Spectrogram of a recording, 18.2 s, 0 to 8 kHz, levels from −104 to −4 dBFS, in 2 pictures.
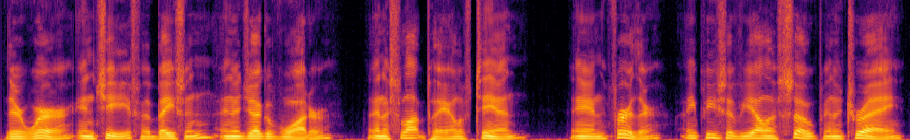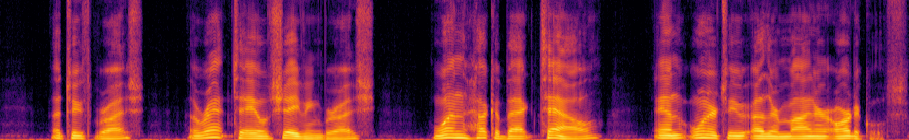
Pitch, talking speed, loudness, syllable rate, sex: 135 Hz, 150 wpm, -17 LUFS, 4.3 syllables/s, male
